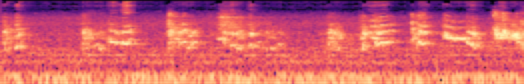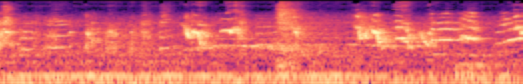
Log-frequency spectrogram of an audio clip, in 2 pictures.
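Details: Lovebirds in an aviary or cage, chirping and playing, give a busy chatter of sharp, squeaky notes, with a low hum underneath.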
